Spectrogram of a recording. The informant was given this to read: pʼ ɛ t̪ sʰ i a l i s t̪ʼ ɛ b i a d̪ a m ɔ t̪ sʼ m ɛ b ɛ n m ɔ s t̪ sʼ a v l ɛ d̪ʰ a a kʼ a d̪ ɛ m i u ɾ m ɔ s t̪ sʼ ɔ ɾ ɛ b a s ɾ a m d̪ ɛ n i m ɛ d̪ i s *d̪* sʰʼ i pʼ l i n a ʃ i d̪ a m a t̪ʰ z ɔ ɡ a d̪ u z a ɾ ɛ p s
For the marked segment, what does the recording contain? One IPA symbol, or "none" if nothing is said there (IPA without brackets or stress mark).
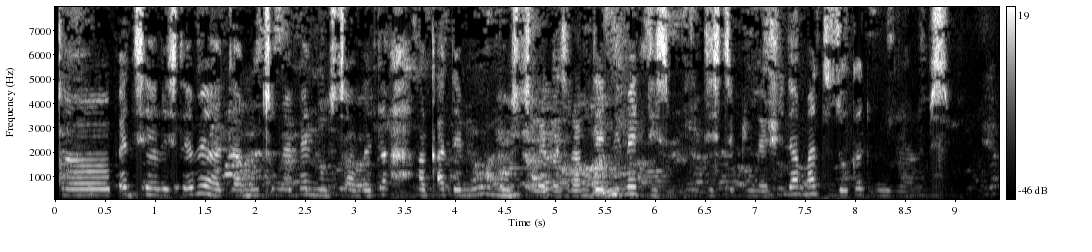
t̪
